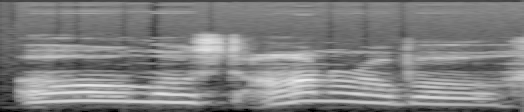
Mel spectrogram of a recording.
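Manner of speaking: put-on high, loud cry of a boy; Chang's first loud try; urgent boy's call. A narrator's reading. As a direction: shout it out as little Chang. False start, then restarted.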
